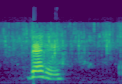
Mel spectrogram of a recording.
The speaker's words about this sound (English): What on earth are you doing? I'm washing the dishes. I know, but you've washed the same dish four times.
